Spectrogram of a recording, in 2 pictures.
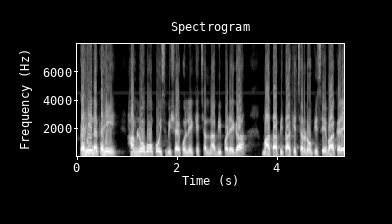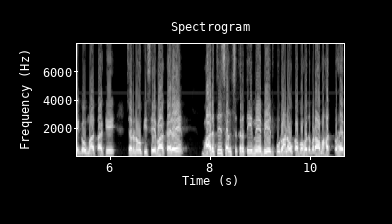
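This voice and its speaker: A man with a high-set voice recorded close and dry, speaking as a religious leader at a press conference. He talks in an emphatic, preachy way and repeats phrases to drive his points home. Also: no echo.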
